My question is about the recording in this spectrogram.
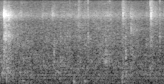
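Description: A few faint, scattered clicks and taps, the sharpest one right at the start, over quiet room noise.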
